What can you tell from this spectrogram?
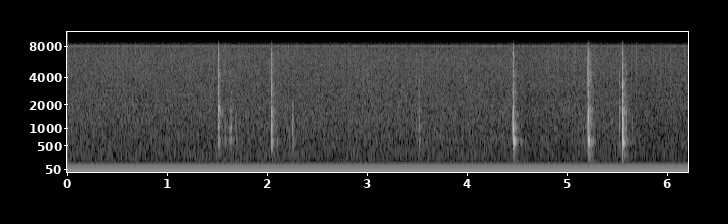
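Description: The one-handle master controller lever of a TOMIX N-DU202-CL model-railway power unit clicking through its notches: a series of sharp clicks, the last three, near the end, the loudest.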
